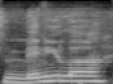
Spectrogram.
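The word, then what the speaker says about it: Minilla: And then like he talks to I think it's Minila is how they say it.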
